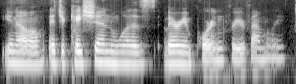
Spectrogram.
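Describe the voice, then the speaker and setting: A woman's voice: mid-range voice, steady tone, normal speed, creaky. A woman interviewing someone casually, in a conversational style. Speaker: podcast interviewer.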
